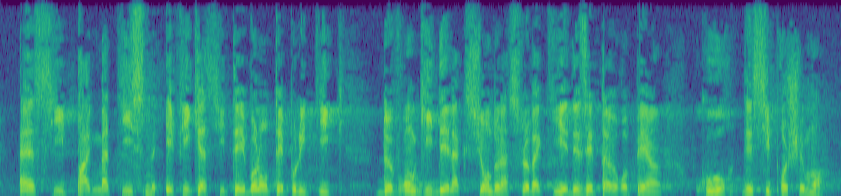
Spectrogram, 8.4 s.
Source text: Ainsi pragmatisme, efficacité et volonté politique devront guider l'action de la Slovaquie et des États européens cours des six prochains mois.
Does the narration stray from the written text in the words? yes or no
no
